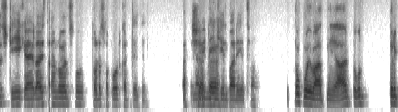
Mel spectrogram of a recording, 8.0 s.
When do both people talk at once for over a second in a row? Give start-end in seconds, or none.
none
